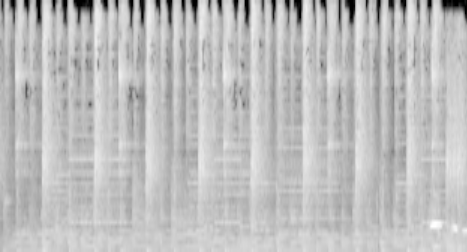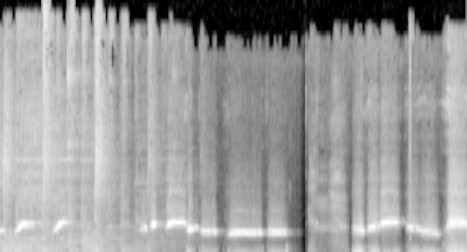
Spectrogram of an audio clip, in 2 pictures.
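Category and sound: human body sound, human whistling a tune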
